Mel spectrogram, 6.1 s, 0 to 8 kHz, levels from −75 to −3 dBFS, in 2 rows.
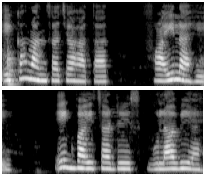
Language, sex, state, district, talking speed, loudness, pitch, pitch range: Marathi, female, Maharashtra, Sindhudurg, 100 wpm, -17 LUFS, 205 Hz, 185-220 Hz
